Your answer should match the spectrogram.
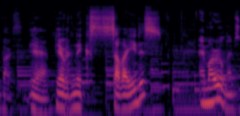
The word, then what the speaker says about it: Savaidis: Savaidis, sorry. Savaidis is the anglicised version. The real version is Savaidis. Savaidis. That's much better. That's the way Greeks actually say it.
